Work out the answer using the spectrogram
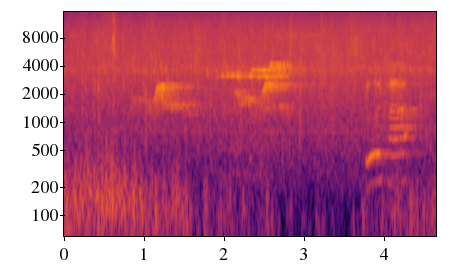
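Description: Scarlet-faced liocichla giving a few short, clear whistled notes about a second apart, then a lower slurred whistle, over rustling and a low rumble.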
